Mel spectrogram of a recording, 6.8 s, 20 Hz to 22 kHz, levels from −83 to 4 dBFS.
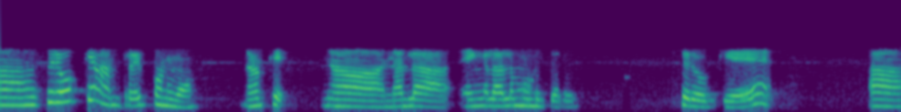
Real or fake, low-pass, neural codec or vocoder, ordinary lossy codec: real; 3.6 kHz; none; none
